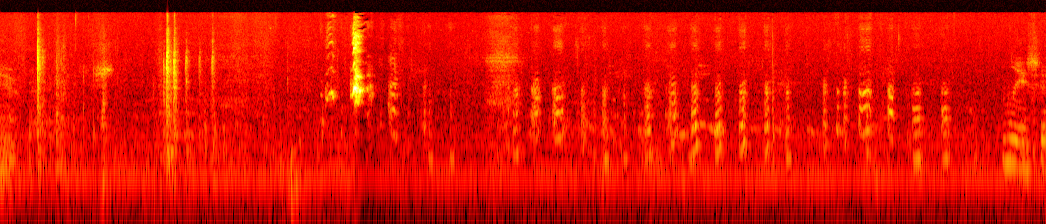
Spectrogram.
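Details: Two-week-old puppies from the litter of Bree and Zarek making a run of soft, rapid squeaks and whimpers through the second half, after a few scattered louder squeals and rustling near the start.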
